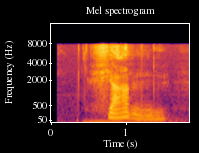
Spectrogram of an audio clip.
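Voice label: "xia1 mi5", Mandarin Chinese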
